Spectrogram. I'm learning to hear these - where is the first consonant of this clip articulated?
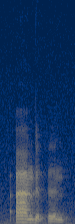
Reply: throat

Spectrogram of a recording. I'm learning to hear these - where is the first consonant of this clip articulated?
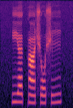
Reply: palate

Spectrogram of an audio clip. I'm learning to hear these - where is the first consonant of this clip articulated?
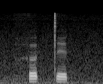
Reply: throat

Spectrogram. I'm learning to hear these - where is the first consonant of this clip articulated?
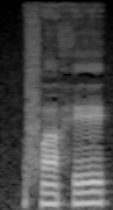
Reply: lips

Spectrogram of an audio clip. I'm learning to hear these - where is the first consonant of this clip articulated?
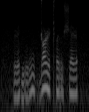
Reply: retroflex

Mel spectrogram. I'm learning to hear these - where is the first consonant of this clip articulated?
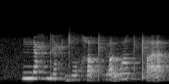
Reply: velum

